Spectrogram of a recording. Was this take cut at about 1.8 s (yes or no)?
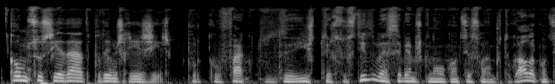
yes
